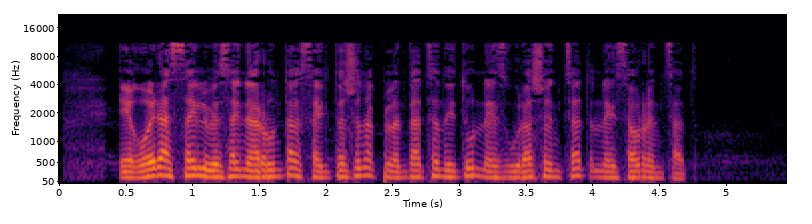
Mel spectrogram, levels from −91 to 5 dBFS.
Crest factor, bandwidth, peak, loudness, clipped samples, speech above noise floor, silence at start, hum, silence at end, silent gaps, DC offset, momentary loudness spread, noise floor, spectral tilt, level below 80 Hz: 18 dB; 11.5 kHz; -8 dBFS; -26 LUFS; under 0.1%; 42 dB; 0.45 s; none; 0.75 s; none; under 0.1%; 9 LU; -68 dBFS; -6 dB/octave; -58 dBFS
